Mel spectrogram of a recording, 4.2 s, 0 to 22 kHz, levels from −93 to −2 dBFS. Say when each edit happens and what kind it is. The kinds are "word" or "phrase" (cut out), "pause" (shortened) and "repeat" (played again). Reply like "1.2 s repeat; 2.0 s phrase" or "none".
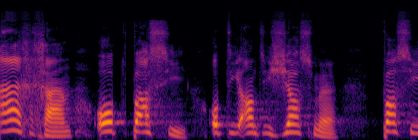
1.2 s word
